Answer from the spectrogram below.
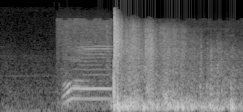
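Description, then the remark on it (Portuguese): A single loud ceremonial cannon blast, fired in the United Kingdom in front of an official royal residence in mourning for Prince Philip, booms out after a brief whistling tone, its heavy report rolling and echoing outdoors for a moment with no one speaking. “Canhões dispararam em várias cidades do país nas frentes das residências oficiais da realeza”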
